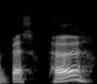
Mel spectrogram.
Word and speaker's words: VSEPR: I'm goingon to introduce something known as the besta theory but I know the spelling is v s e p so valence shell electron pair repur but simply thinking like we just pronounce it as a best per um Theory this is the one that explaining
